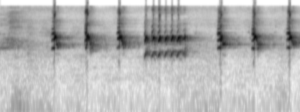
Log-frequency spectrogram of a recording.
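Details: Long-tailed shrike singing vigorously as a lure recording: loud sharp chip notes spaced about every third of a second, broken by a quick rattling burst of six rapid harsh notes.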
